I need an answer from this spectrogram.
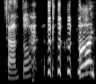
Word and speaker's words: tanto: So it's spelled Canto. T-A-N-T-O. Canto. Uh-huh. Canto. Cuesta. Cuesta. There you go. Que cuanto Tan, que tanto.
